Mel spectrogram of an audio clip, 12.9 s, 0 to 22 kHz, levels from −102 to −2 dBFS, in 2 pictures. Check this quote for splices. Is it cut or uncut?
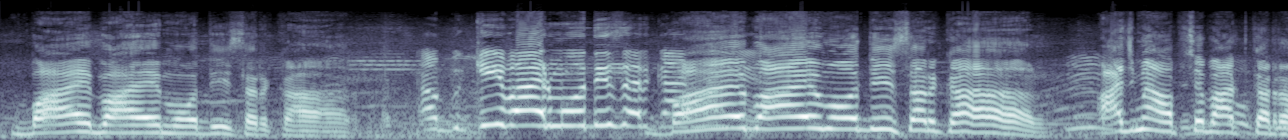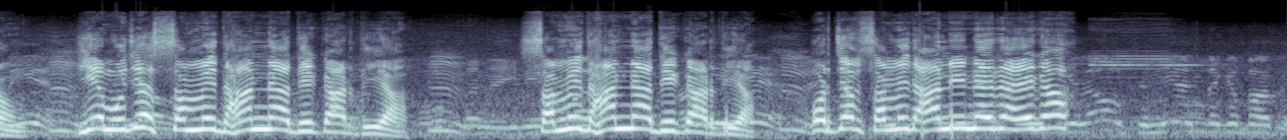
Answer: cut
